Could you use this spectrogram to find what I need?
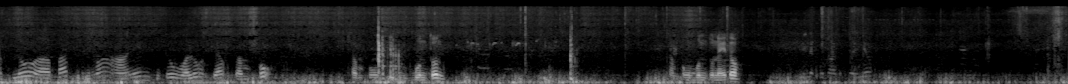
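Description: Dry plants rustle as they are handled.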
